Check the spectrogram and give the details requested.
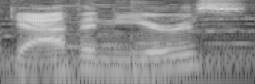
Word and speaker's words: Gavinners: It rhymes with pioneers? Gavinners?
